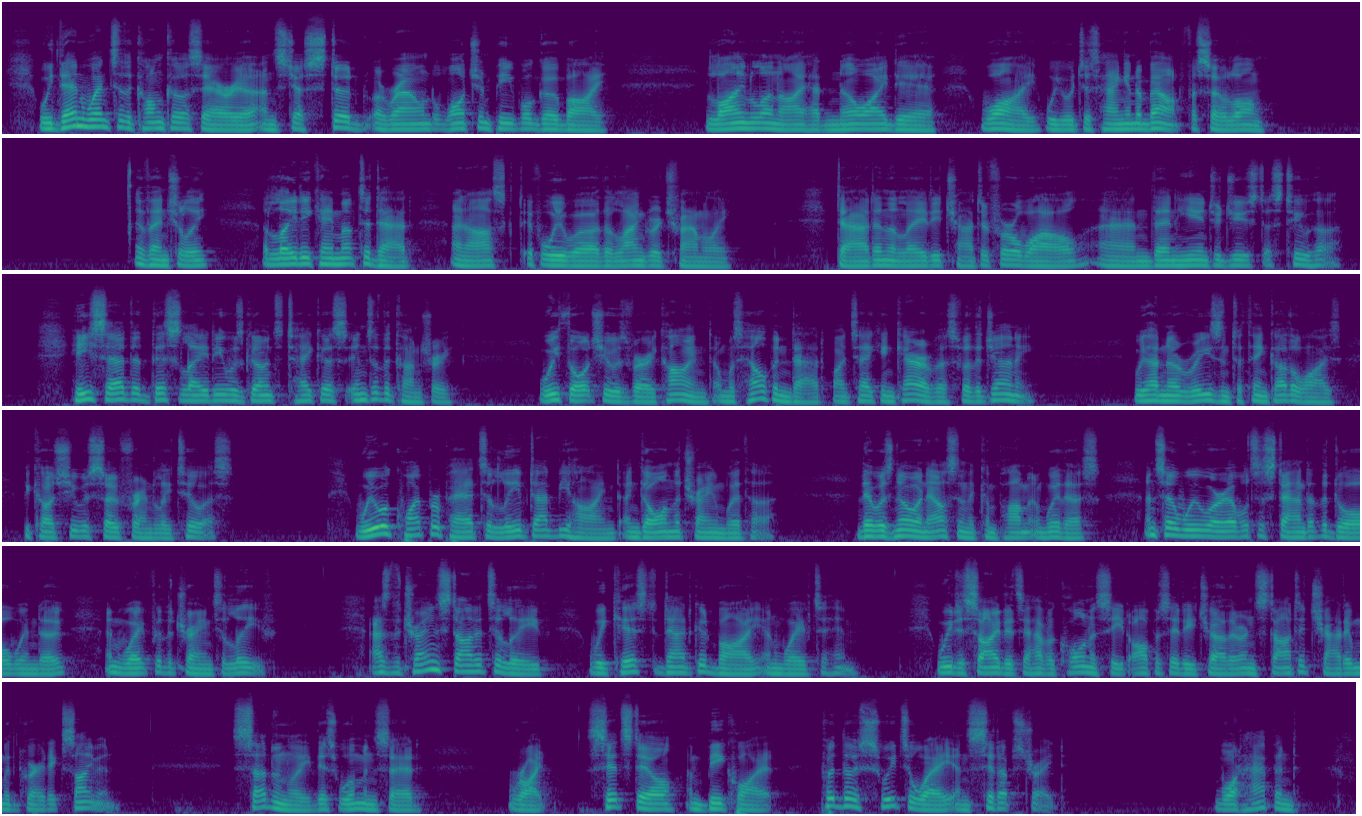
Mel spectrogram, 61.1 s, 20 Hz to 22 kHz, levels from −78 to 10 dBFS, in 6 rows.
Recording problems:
none

